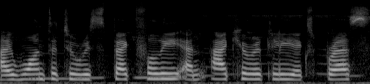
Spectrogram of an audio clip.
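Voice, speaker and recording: A woman with a Spanish accent talks at a fairly high pitch with fairly even intonation. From Argentina. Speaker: graduate student performance artist. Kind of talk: thesis presentation reading. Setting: graduate talk to audience. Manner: formal.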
